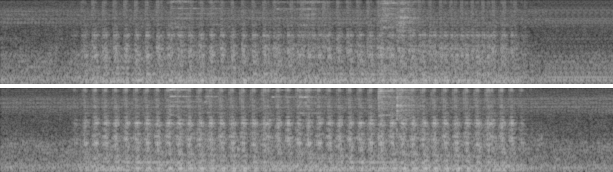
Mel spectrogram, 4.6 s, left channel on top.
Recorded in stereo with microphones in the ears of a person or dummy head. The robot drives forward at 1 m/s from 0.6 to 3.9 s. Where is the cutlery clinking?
85° right, 1.9 m; by 3.2 s 40° right (ahead or behind), 3 m.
